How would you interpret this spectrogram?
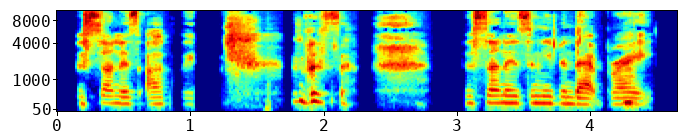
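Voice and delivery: mean, hushed whisper. Playing Simon says, told to whisper mean things about the sun: whispering. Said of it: "You gotta whisper mean things about the sun".

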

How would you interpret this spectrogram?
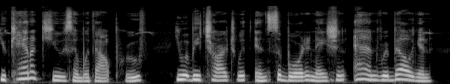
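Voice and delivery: ordinary delivery

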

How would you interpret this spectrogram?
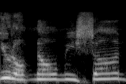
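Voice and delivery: acted very high, slow, drawn-out yell. Retelling how Goggins, shirt off in the snow and rain, addressed everybody, imitating Goggins yelling. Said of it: "Goggins is yelling like".

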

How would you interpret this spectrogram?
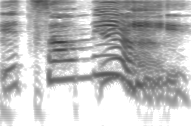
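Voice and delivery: very high, eager, enthusiastic video-game hero voice. Host starting a bonus episode of impressions, Mario impression. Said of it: "I want to do as many Mario impressions".

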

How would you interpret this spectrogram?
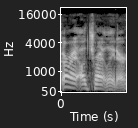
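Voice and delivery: ordinary delivery

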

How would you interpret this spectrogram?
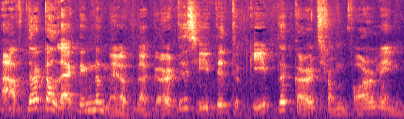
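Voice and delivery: put-on speaking with Swedish accent. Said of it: "this accent".

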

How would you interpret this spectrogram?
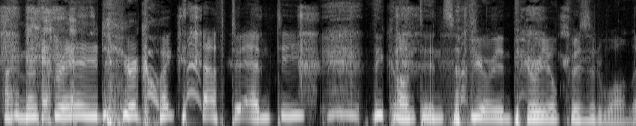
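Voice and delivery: high voice, stifling a laugh, barely straight-faced. Trying the line again in a Thrawn impression, holding back laughter. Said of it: "I can't do it while I'm laughing".

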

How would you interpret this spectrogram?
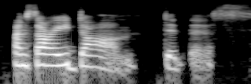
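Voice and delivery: slow, level, flat, unemotional drone. Retelling an apology video that had no crying: imitating David Dobrik's monotone apology. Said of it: "it was very monotone".

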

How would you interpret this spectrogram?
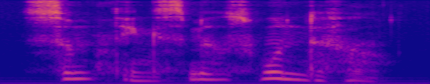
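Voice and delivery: gentle, soft, hushed, quiet voice. [name], interrupting Martin as he tastes the food, speaking quietly. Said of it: "said [name] quietly".

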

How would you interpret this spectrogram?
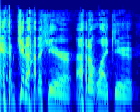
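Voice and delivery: teasing, messing-around, playful, slow joking tone. Showing how tone changes mean words: playful joking tone. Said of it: "I was just messing around because of my tone".

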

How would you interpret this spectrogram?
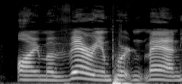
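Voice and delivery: put-on low, loud, offended older gentleman voice. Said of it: "he told me".

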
